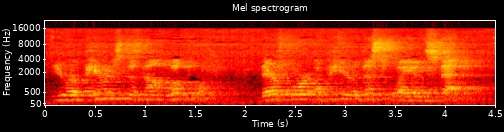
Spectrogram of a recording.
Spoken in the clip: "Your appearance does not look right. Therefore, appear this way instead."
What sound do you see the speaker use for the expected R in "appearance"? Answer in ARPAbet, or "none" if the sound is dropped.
R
